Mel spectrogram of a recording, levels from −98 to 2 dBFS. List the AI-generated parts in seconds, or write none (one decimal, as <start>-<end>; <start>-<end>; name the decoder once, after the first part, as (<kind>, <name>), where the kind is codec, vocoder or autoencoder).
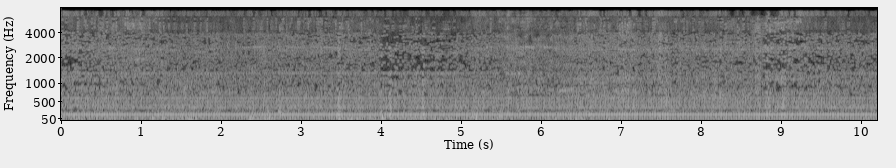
5.5-6.4 (autoencoder, DAC-VAE)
